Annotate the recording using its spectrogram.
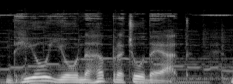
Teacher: प्रचोदयात् में अंतिम अक्षर पर जोर।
